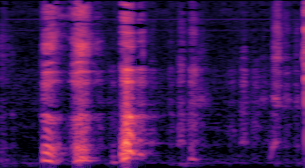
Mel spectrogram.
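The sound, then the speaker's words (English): A person imitates a dog panting: three loud, breathy huffs in quick rhythm, followed by several fainter gasps and one last sharp breath at the end. “But the creepiest the dog pant.”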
